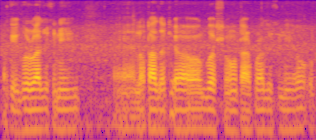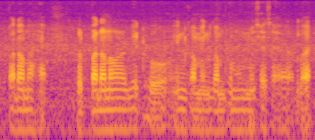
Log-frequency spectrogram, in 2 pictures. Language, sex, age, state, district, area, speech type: Assamese, male, 45-60, Assam, Lakhimpur, rural, spontaneous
